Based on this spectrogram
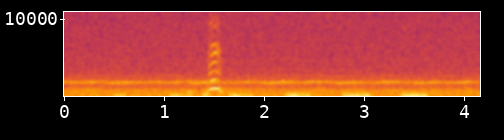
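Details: Pair of great grey owls at the nest at night, 23 April 2019, giving contact hoots with possible mating; low muffled hoots in an uneven series, about six, plus a single sharper rising-then-falling call near the start, steady hum behind.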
